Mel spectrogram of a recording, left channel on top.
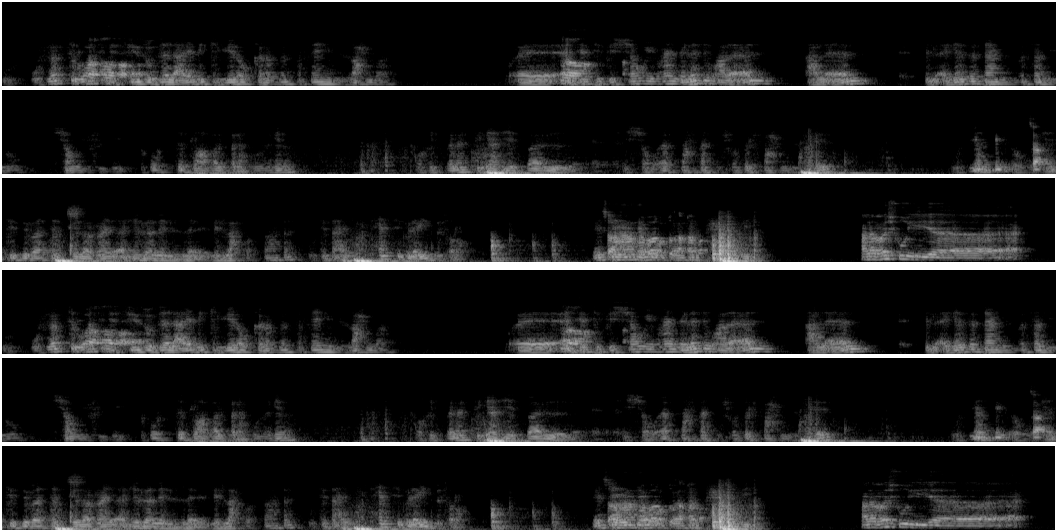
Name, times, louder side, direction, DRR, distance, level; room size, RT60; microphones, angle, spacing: voice 1, 0.0-0.9 1.3-3.8 5.1-7.7 8.0-8.7 9.0-10.7 11.1-11.7 12.0-13.4 14.7-18.8 20.0-25.7 27.0-28.6, right 1 dB, 20° right, 1.6 m, -36 dB
voice 2, 0.9-1.4 5.6-5.9 20.2-20.9 21.7-21.8 27.1-28.1 29.7-31.2, left 1 dB, 45° left, 0.6 m, -31 dB
sound 1, 12.4-12.9 13.4-13.5 14.1-14.7 15.2-16.1 17.8-19.5 21.5-22.3 24.4-25.5 26.0-26.7 27.8-28.6, equal, 5° left, 0.5 m, -25 dB
4.4 x 3.6 x 3.1 m
head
